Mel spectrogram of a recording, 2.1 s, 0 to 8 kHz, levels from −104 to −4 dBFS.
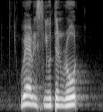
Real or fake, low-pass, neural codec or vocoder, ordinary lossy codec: real; none; none; none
